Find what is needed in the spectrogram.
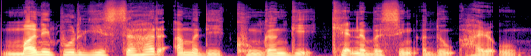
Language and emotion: Manipuri, neutral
